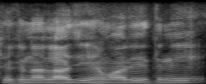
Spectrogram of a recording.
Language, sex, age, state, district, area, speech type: Hindi, male, 60+, Uttar Pradesh, Jaunpur, rural, spontaneous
